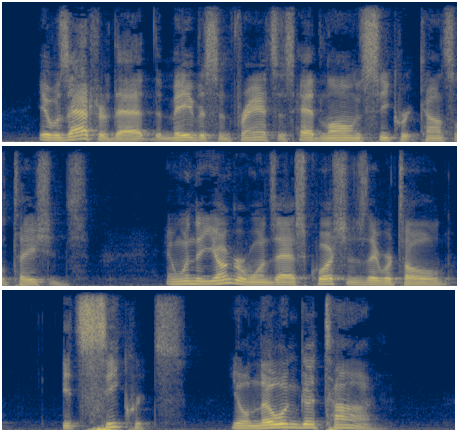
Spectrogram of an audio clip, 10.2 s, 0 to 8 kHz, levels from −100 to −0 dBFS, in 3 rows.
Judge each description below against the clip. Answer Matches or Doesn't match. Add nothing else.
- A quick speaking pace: Doesn't match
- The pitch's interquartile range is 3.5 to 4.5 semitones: Matches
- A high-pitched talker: Doesn't match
